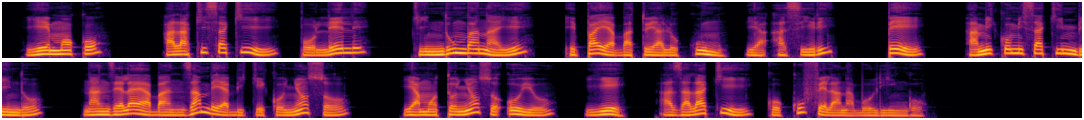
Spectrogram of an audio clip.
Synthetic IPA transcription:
je˦mɔ˦kɔ˦ | a˨la˨ki˦sa˦ki˦ | po˨le˦le˦ | ki˨ndu˦mba˦na˨je˦ | e˨pa˦i˨ja˨ba˨to˨ja˨lo˨ku˦mu˨ | ja˨ʔa˨si˨ʁi˦ | pe˦ | a˨mi˦ko˦mi˦sa˦ki˦mbi˨ndo˨ | na˨nze˨la˦ja˨ba˨nza˦mbe˨ja˨bi˨ke˨ko˨ɲɔ˦nsɔ˨ | ja˨mo˨to˨ɲɔ˦nsɔ˨ʔo˦jo˦ | je˦ | a˨za˨la˦ki˦ko˨ku˦fe˨la˨na˨bo˨li˨ŋɡo˨

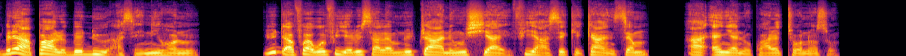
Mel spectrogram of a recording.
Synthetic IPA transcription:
bɪ˦ɾɪ˦a˨pʰa˦ʊ˨lo˨bɛ˦du˦a˨sɛ̃˨nĩ˦ɦɔ˦nʊ̃˦ | ju˦da˨fʊ˦a˨wo˦fi˦je˨ɾu˦sa˦lɛ̃˨mnʊ̃˦t͡ɕᶣɾaː˦˨nɪ̃˨hʊ̃˦ɕi˦a˨ɪ˨fi˦a˨sɪ˦kʰɪ˨kʰã˦˨n̩˨sɛ̃˦m | ã˨ʔɛ˦ɲã˨nʊ̃˨kʷʰa˦ɾɪ˦tʰʊ˦˨nʊ̃˦sʊ̰˨

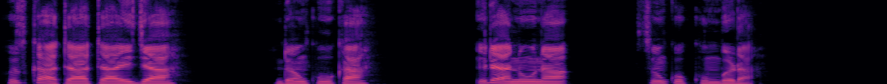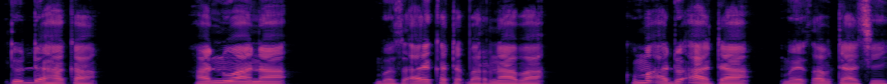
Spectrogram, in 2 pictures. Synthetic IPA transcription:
ɸʊ˦s̬kaː˨taː˦ta˦ji˦d͡ʒaː˦ | dɔ˦ŋkʷuː˦kaː˦ | ʔɪ˦daː˨nuː˦naː˦ | sʊ˦ŋkʷu˨kʷʊ˨mbʊ˦ɽa̰ː˨ | dʊ˦k̚da˨ɦa˦ka˨ | ha˦nːʊ˦waː˨naː˦ | baː˨s̬u˨ʔa˦jkɐ˨ta˨ɓɐ˨rnaː˦ba˦ʔ | kʷʊ˦ma˦ʔa˨dʊ˦ʔaː˨ta˦ | ma˨jsʼɐ˦btaː˨t͡ʃeː˦

